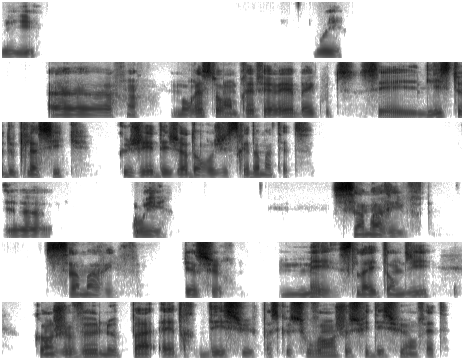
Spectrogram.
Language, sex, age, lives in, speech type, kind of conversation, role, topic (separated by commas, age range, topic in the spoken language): French, male, 30-34, France, conversation, unstructured, none, Comment choisissez-vous votre restaurant préféré pour une sortie ?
